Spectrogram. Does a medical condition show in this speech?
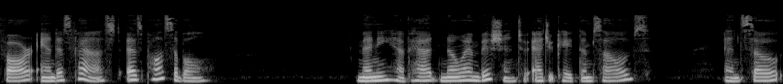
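No.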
